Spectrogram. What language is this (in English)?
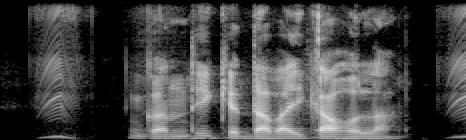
Bhojpuri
